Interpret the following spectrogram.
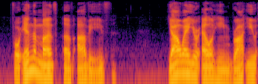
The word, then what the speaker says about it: Aviv: In chapter 16, very first verse, it says, "Observe the month of Abib," actually pronounced Aviv, "and keep the Passover unto Yahweh your Elohim. For in the month of Aviv, Yahweh your Elohim brought you out of Egypt by night."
